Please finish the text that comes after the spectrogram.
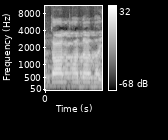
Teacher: और दंत जो दात से हो तो कौन से त थ द ध ये सारे दंत आ जाते हैं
